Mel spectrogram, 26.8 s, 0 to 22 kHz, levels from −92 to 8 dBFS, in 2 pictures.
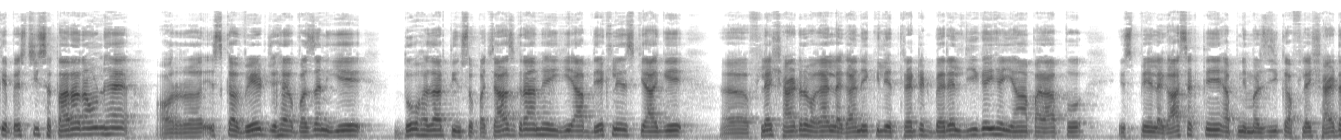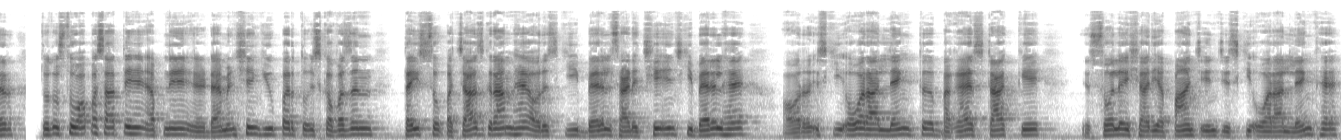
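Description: No dropouts, clicks, distortion or timing problems turn up anywhere across the recording.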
